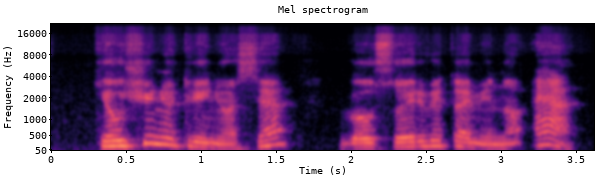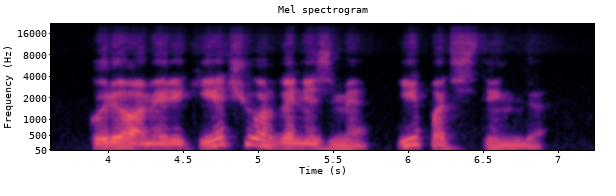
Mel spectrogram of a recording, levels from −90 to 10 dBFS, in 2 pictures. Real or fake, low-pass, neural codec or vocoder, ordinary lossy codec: fake; 19.8 kHz; vocoder, 48 kHz, 128 mel bands, Vocos; Opus, 32 kbps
